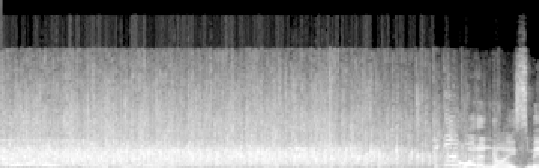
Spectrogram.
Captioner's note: cheers and applause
